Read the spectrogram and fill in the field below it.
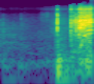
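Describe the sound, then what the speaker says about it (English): A power drill briefly whirs up close, driving a screw into post frame building insulation. The short burst kicks in about halfway through after a quiet start. "I'm adding screws here and there."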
